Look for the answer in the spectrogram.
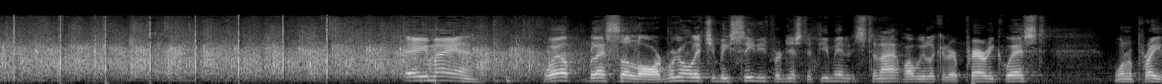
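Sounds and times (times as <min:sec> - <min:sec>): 
audience hand clapping: 0:00.0 - 0:07.2
speech: 0:04.1 - 0:11.6.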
